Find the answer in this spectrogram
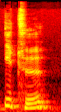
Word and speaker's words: İTÜ: yapılmıştır bakalım itü'nün Şehit İTÜ İstanbul Teknik Üniversitesi'nin kısaltılması bu kelime gibi okunuyor İTÜ ev ne demişti kelime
